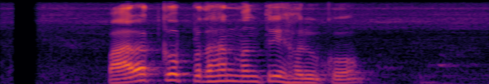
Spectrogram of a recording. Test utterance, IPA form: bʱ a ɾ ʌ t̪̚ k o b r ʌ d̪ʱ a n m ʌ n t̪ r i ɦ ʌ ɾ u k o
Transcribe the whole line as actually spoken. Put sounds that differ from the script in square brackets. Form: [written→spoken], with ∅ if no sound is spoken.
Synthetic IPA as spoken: bʱ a ɾ ʌ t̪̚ k o [b→p] r ʌ d̪ʱ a n m ʌ n t̪ r i ɦ ʌ ɾ u k o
